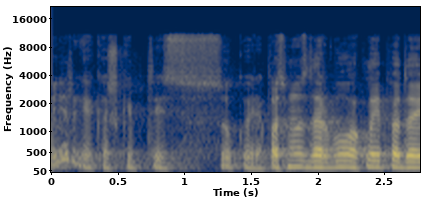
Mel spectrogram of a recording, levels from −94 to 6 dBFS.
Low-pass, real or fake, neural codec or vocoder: 10.8 kHz; real; none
